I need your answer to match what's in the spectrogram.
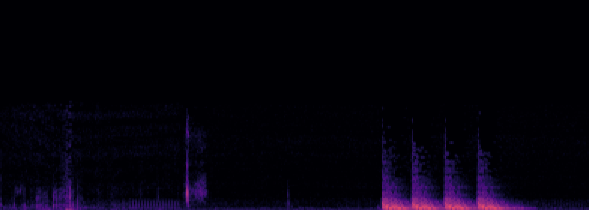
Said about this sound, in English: All right. All right. Let's knock on the door.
